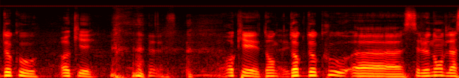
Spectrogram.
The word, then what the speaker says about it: DocDoku: du projet doc docu de coûts comment on prononce docks de coûts ok ok donc docks de coûts c'est le nom de la société le projet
